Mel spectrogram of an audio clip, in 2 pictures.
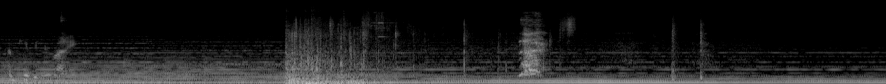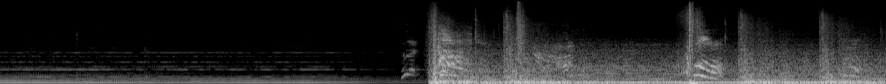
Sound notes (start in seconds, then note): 2.9 clattering; 5.2 grunting; 13.1 grunting; 13.1 smacking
